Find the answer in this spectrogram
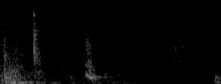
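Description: Dometic caravan fridge-freezer door being pulled open: a few short clicks from the latch and door seal as it comes away, then a brief softer sound as the door swings.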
